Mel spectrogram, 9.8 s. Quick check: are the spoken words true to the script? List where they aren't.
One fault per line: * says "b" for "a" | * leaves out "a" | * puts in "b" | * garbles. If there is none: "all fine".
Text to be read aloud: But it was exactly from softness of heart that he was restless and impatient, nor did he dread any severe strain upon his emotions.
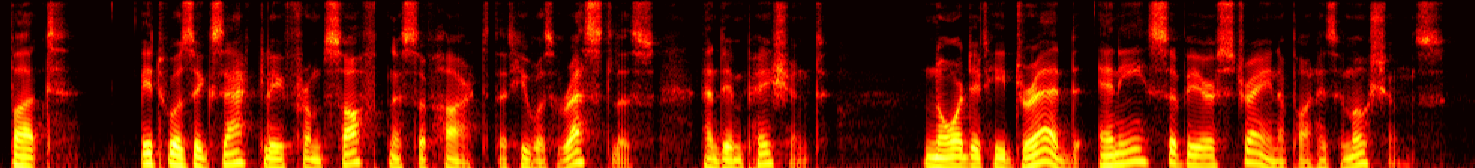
all fine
